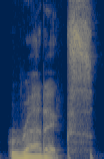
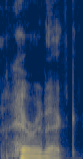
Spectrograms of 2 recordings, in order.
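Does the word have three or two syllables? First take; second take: two; three. First: It is said with two syllables, starting with r. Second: It is said with three syllables, starting with h. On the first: The speaker calls it right. "it's Radix instead of Heretic" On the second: The speaker calls it wrong. "I've been pronouncing it"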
